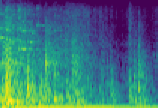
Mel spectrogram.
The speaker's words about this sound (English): Then they fell. With a gigantic smash, the enchanted snow globe shattered on the floor.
